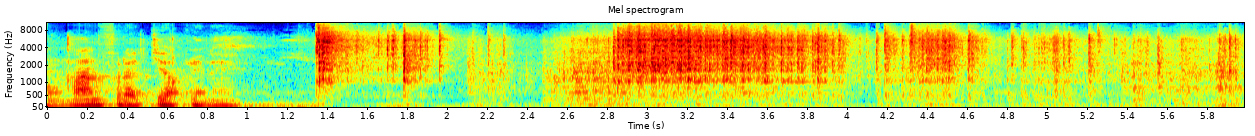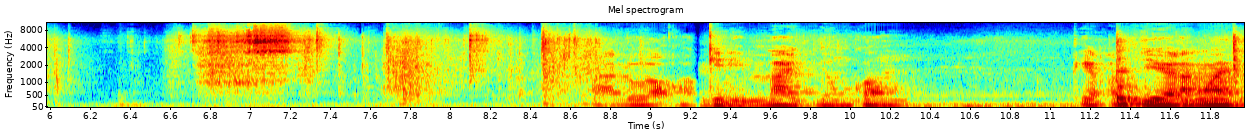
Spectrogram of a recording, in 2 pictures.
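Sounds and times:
dried beans pouring into pot: 1.4 - 9.0
plastic bag crinkling: 1.9 - 9.1.

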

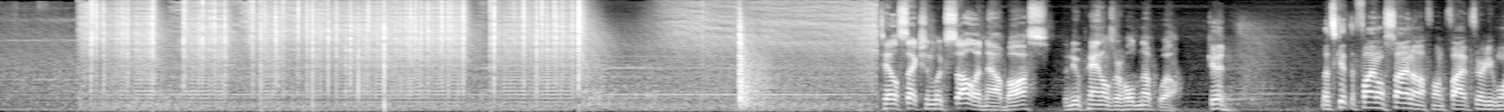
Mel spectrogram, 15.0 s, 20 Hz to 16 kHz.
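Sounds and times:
steady hum: 0.2 - 8.8
loud hissing crackling noise: 0.8 - 8.8.

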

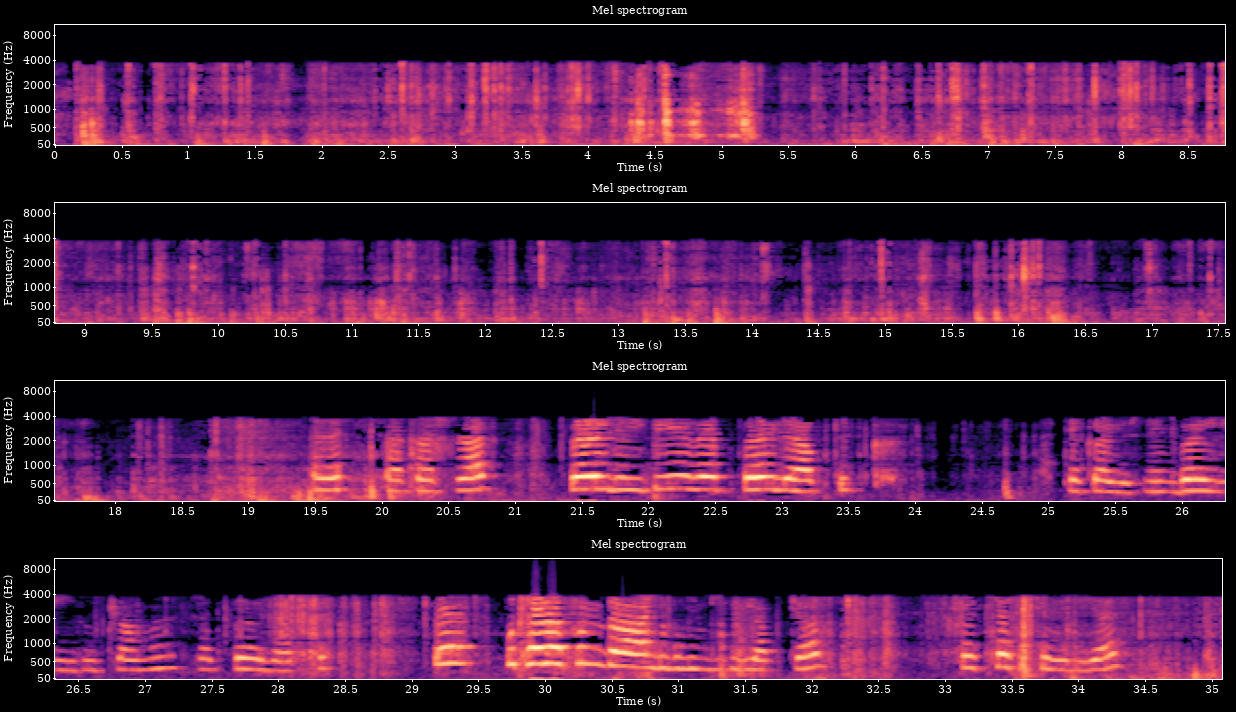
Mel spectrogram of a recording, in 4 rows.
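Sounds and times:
paper rustling and crackling: 0.0 - 35.0.

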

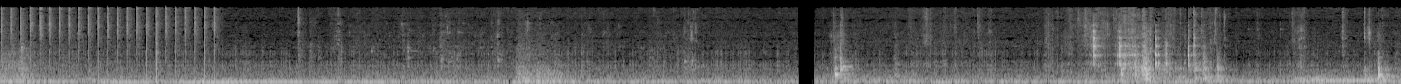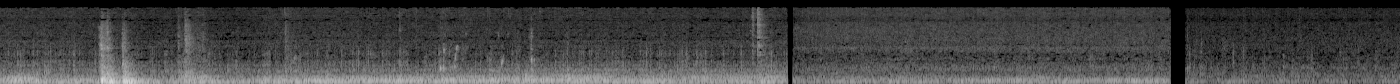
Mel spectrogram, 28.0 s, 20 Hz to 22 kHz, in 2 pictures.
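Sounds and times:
steady low rumble: 0.0 - 8.0.

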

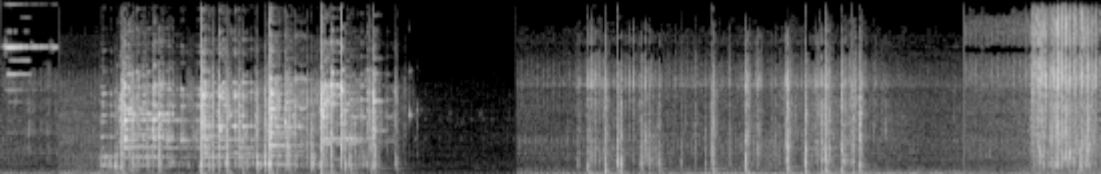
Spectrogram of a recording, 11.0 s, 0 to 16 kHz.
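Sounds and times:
car engine idling: 4.4 - 11.0
eggplants crunching under tyre: 5.7 - 8.9, 10.2 - 11.0.

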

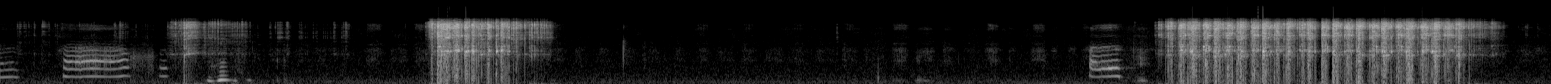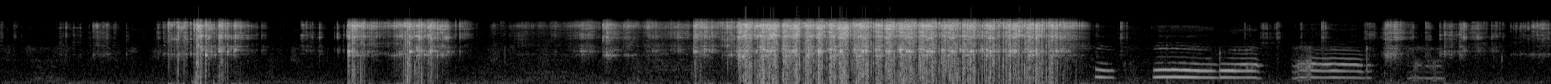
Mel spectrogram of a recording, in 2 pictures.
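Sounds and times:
baby cooing: 0.0 - 2.4, 10.9 - 11.5, 26.4 - 30.0
plastic toy maraca rattling: 0.0 - 3.5, 4.2 - 5.6, 11.6 - 26.8, 27.8 - 31.0.

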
